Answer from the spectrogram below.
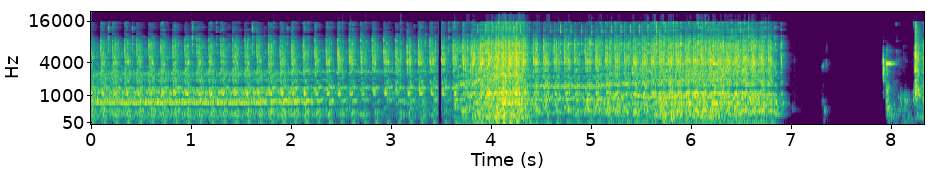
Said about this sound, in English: So you can see I'm just sewing straight across here.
